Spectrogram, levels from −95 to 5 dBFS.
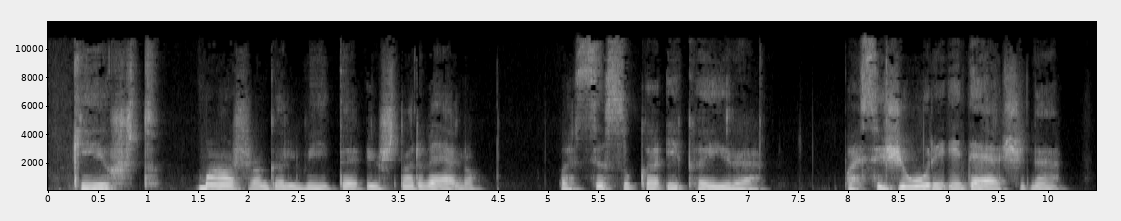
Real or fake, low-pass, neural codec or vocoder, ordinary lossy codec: real; 10.8 kHz; none; MP3, 48 kbps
